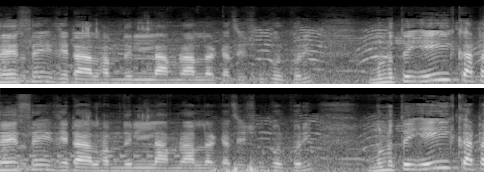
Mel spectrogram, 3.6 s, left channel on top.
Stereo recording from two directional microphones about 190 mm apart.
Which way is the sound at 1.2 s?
30° right (ahead or behind).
